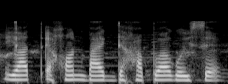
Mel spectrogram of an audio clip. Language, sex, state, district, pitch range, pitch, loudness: Assamese, female, Assam, Kamrup Metropolitan, 200-215 Hz, 205 Hz, -15 LUFS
